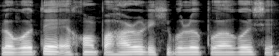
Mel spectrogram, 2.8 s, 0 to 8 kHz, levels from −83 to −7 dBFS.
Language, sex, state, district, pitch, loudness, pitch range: Assamese, male, Assam, Kamrup Metropolitan, 115 Hz, -17 LUFS, 110-120 Hz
